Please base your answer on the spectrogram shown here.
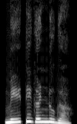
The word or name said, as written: ಮೇಟಿಗಂಡುಗ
